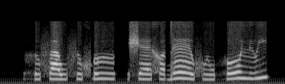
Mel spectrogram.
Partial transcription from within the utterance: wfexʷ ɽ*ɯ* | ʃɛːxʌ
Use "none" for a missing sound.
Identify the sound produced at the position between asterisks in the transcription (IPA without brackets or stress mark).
ɯ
